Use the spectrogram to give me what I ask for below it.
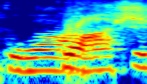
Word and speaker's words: gouache: this go I don't even know how to pronounce this gouache gouache it is gouache is it gouache is basically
